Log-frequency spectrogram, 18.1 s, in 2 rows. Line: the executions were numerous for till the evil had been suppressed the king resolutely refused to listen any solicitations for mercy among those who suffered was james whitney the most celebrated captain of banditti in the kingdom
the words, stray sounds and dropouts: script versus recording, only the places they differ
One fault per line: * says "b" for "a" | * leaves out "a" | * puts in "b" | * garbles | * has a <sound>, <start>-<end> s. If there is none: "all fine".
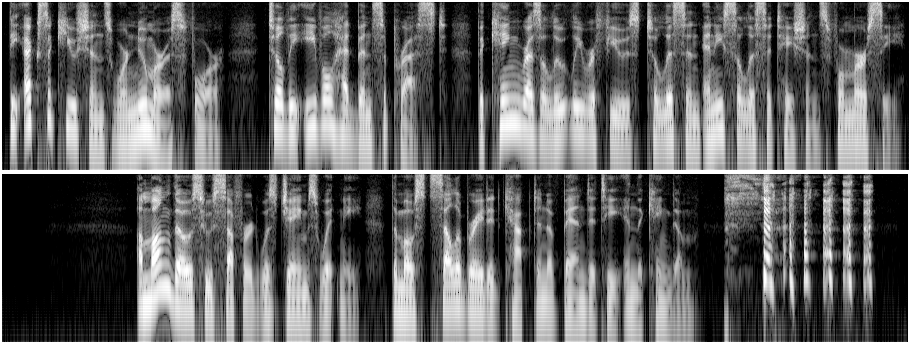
* has a laugh, 16.3-17.8 s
